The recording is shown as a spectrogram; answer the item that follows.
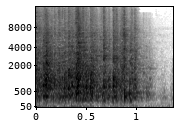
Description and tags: aluminum cans rattled in a metal pot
